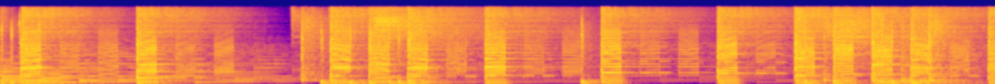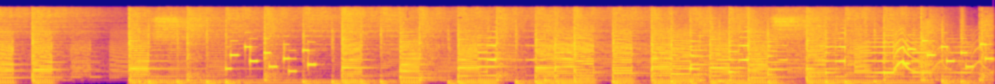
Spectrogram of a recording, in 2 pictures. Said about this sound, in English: But okay, now let's play the theme song and get the show started. Here we go.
